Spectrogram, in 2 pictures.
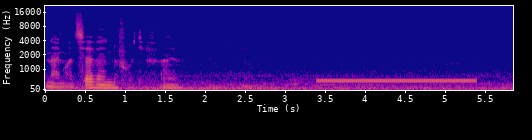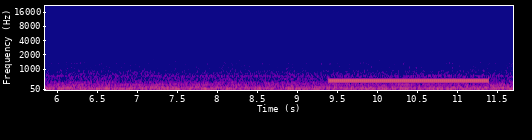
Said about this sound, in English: No one's picking up. Must be the bar's actual landline.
